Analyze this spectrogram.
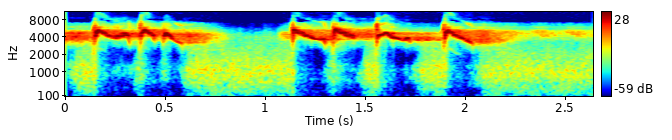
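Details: Caged oriental white-eye giving quick clusters of high, looping twittered notes, three short bursts within under three seconds.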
